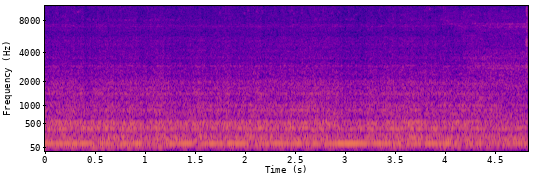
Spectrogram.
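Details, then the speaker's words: Carrier Infinity 96 gas furnace (58MVB), sealed combustion, running in 2nd stage in late April with blower on: steady even low hum, no rattles, squeals or surging throughout; normal steady run. "Looks like it's still running smooth."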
